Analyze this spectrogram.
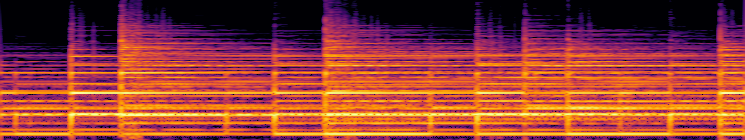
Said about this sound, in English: That's right, the gangsa. You apply a stick on the gong. Okay. And then, of course, and then there's the sound. Right. But the gong itself is the resonator.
